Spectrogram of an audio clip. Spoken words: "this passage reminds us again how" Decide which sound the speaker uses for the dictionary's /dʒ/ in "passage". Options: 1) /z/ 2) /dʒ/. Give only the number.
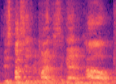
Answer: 1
